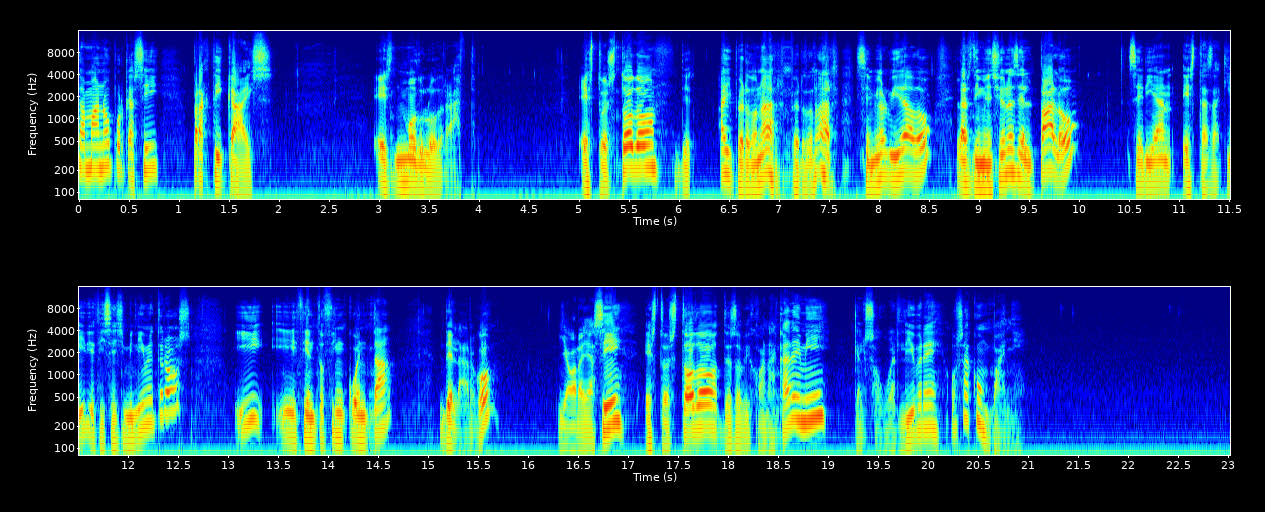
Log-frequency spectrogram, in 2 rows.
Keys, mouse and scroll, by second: 7.8 Right, 21.4 click, 22.5 click.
